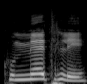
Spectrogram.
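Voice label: "kummet", ergative, Archi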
